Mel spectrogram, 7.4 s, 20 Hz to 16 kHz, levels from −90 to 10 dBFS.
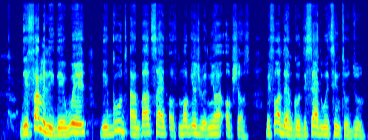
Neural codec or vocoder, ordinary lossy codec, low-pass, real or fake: vocoder, 44.1 kHz, 128 mel bands, Pupu-Vocoder; none; 14.4 kHz; fake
